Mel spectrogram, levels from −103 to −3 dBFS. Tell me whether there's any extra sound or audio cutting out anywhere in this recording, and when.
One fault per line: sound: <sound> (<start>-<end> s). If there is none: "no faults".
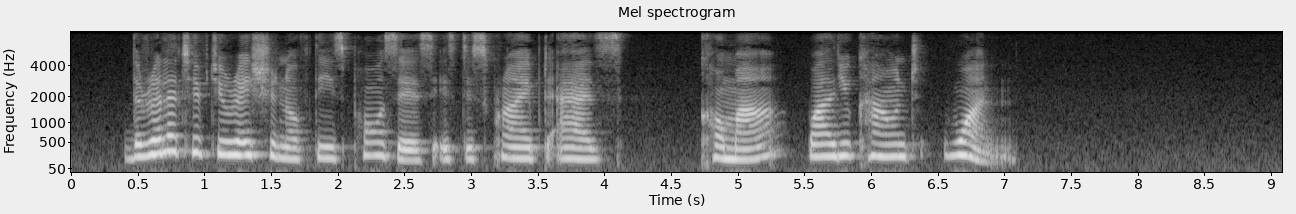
no faults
